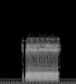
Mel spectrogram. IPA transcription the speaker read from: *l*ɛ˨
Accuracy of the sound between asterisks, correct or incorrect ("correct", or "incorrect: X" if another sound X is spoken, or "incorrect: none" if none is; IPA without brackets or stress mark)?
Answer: incorrect: ɾ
